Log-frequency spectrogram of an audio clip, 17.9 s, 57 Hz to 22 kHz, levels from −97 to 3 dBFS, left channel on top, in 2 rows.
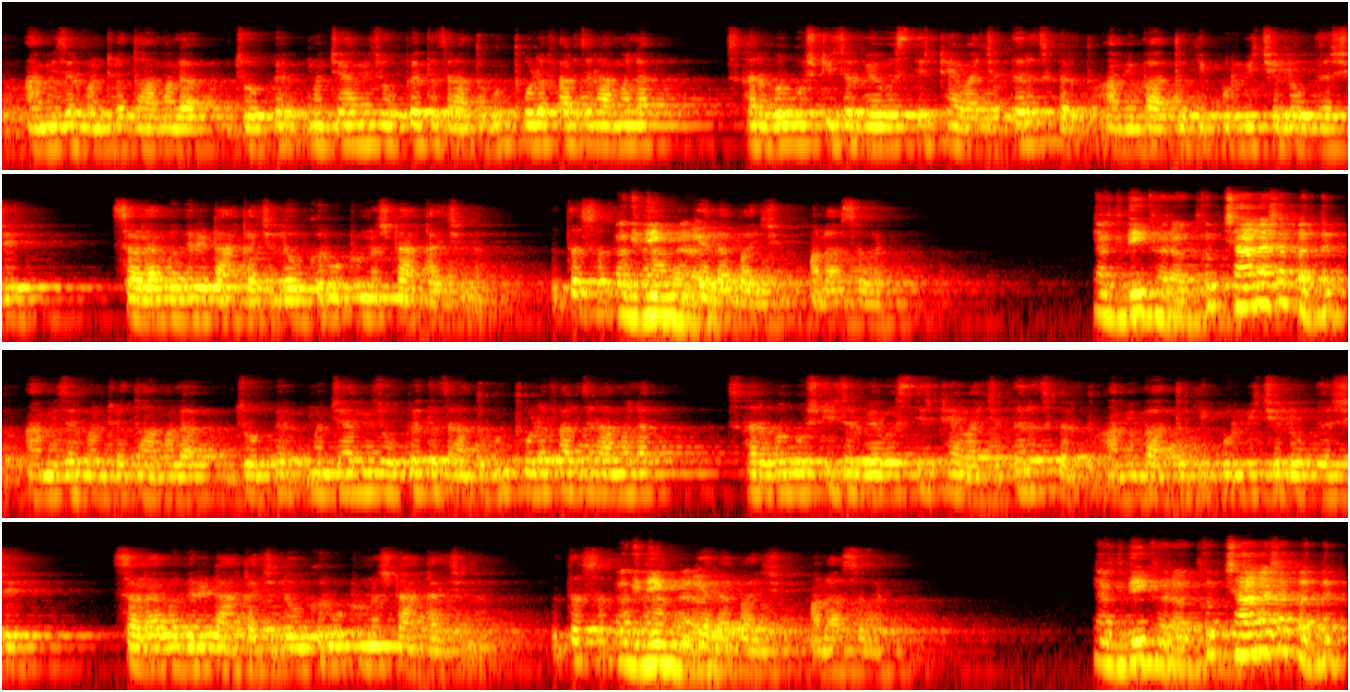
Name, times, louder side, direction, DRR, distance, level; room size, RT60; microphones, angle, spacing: voice 1, 0.0-4.4 4.9-9.1 9.7-12.2 12.7-14.8, left 2 dB, 85° left, -2 dB, 3.9 m, -26 dB
voice 2, 13.1-13.6 16.3-17.8, left 1 dB, 55° left, -2 dB, 5.6 m, -22 dB
24.0 x 8.2 x 6.1 m, 1.3 s
head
